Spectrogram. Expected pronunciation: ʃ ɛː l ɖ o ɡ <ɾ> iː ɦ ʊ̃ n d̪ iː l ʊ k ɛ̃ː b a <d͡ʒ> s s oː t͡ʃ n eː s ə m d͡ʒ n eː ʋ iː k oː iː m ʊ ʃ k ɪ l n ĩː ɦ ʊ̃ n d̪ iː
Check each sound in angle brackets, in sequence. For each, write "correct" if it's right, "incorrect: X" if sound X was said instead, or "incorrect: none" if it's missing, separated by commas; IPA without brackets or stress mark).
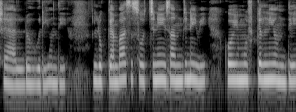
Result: correct, incorrect: none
